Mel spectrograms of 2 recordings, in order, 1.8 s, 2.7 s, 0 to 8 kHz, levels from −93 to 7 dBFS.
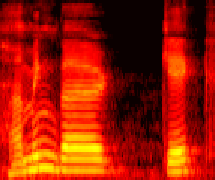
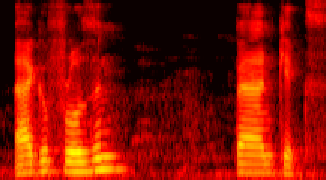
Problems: constant background noise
